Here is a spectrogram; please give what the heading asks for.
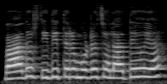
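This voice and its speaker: A woman voicing an impatient, quick-tempered young woman student who scolds her driver. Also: sits high, little pitch movement, voice pushed up, close to an everyday voice. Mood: scolding. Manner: scolding, irritated.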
